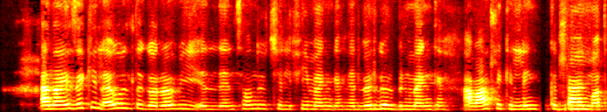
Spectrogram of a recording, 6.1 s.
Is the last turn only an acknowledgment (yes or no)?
no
